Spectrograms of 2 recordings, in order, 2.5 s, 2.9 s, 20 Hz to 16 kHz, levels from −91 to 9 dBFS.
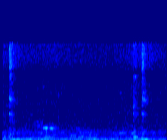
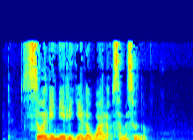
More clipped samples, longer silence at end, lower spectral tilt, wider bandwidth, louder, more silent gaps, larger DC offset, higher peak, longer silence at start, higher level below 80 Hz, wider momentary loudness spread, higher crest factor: neither; second, 0 s vs 0.7 s; about the same, -3.5 dB/octave vs -3.5 dB/octave; about the same, 11.5 kHz vs 12 kHz; second, -66 LUFS vs -18 LUFS; neither; neither; second, -44 dBFS vs -4 dBFS; second, 0.05 s vs 0.35 s; second, -76 dBFS vs -62 dBFS; about the same, 7 LU vs 8 LU; first, 22 dB vs 16 dB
